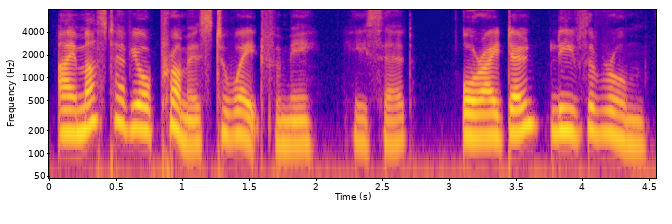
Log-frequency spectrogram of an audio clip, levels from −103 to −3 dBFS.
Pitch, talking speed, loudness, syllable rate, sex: 175 Hz, 225 wpm, -17 LUFS, 5.1 syllables/s, female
